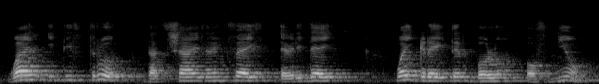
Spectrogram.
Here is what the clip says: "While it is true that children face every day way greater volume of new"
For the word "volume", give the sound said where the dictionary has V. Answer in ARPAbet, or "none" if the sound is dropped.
B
